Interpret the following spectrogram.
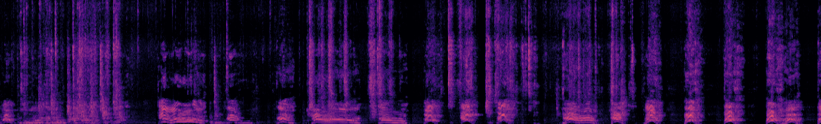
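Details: Odin, a German Shepherd, barks repeatedly, some barks drawn out with a tonal, whining edge early on, then a steady run of short, sharp barks spaced under a second apart toward the end.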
